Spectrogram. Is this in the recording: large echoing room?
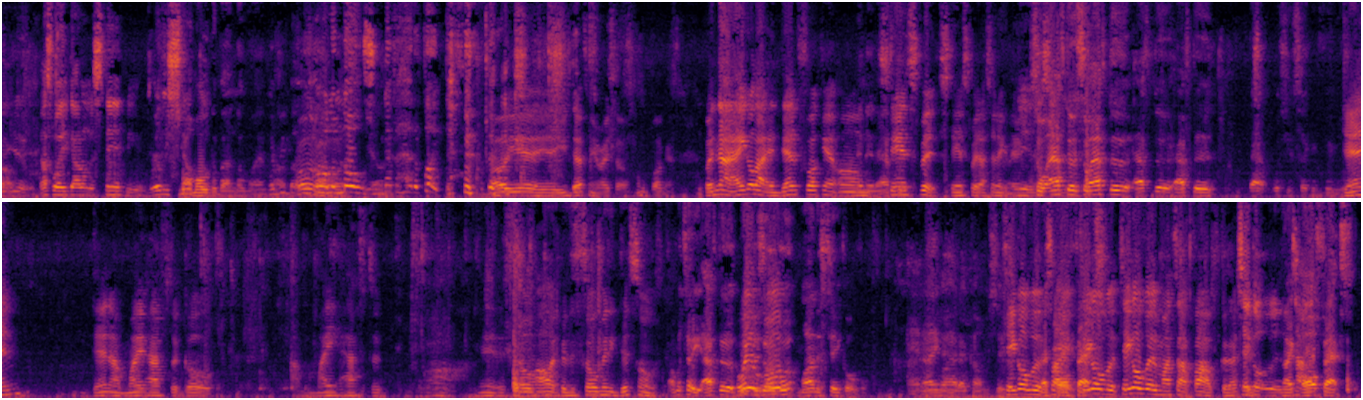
no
